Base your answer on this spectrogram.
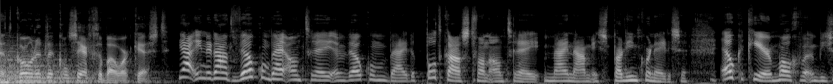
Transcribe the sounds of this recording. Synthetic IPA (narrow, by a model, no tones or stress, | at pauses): ətkownɪŋkləkːɔnsɛɹtχəbɑwɔ̰ɹkɛ̰stjaːɪndəɹdaːtʋɛlˠkɔmbɛjʔɑntrejɛnʋɛlˠkɔmbɛjdəpɔtkɑːstfɑnɑ̰ntrejmɛjnaːmɪspɑɹlinkɔɹnejləsəʔɛlˠkəkɪːɹmowχəʋəənbiz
